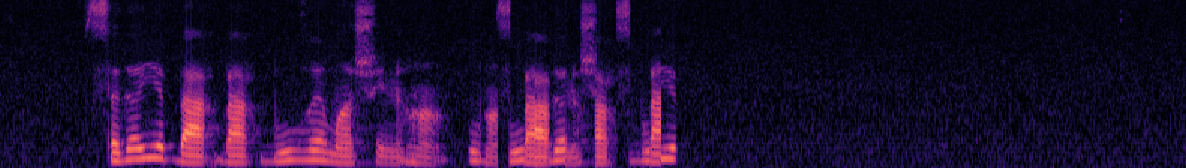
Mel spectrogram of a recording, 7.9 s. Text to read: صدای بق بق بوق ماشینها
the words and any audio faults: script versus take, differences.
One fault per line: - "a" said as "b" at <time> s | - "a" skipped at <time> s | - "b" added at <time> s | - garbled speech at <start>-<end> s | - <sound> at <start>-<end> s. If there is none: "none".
- garbled speech at 3.1-4.5 s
